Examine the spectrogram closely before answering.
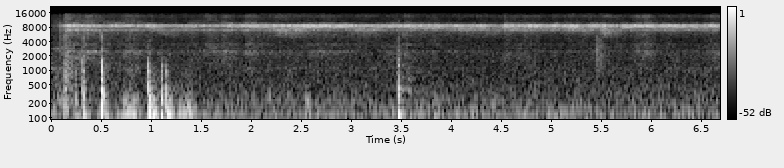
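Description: Spinning yoyo giving a steady high-pitched whir as it spins on its string. Sharp clicks of the string and yoyo sound several times in the first second and once more about three and a half seconds in, as string tricks are worked.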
